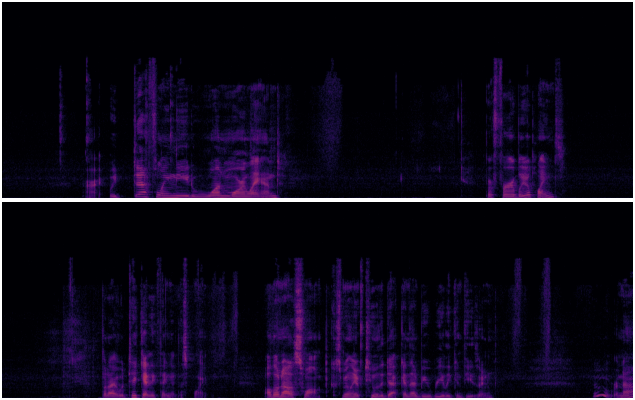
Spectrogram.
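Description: A woman talks with animation close to a microphone.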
